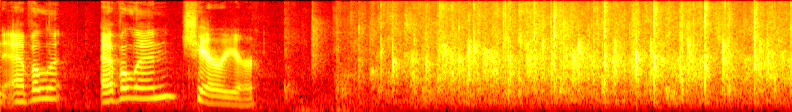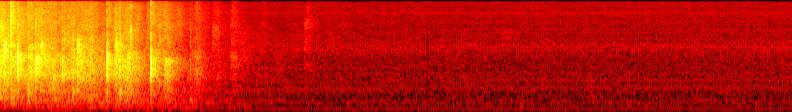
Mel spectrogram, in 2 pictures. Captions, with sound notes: And Evelyn Cherrier. (audience applauding)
